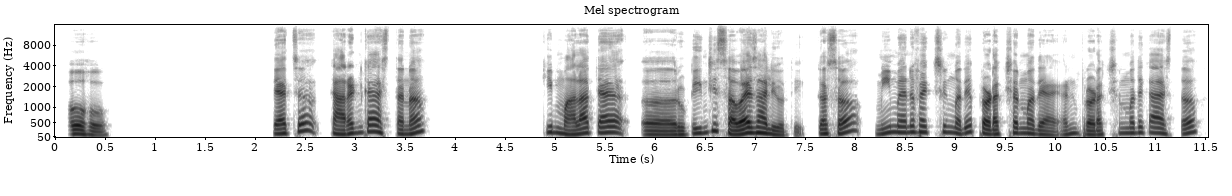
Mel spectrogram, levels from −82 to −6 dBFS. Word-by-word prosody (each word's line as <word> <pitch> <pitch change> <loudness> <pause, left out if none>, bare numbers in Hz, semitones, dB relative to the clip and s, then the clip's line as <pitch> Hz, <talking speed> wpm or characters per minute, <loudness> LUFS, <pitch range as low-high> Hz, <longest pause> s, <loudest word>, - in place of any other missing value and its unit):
हो, 135 -1 +5
हो. 110 -3 -2 1.7
त्याचं 155 +12 +1 0.2
कारण 150 +5 +2
काय 210 +1 +2
असत 160 -5 -5
ना 160 +9 +2 1.2
की 190 - -2
मला 150 -1 +2
त्या 175 0 +3
अ, 120 -6 -1
रूटीनची 155 - -2
सवय 140 - +6
झाली 165 -7 +3
होती. 110 0 -5 0.2
कसं? 150 +9 +1 0.2
मी 160 +5 -1
मॅन्युफॅक्चरिंगमध्ये 190 -2 -1
प्रोडक्शनमध्ये 145 0 +1
आहे 110 -3 -3
आणि 145 +6 -3
प्रोडक्शनमध्ये 160 +9 -2
काय 170 -2 +2
असतं, 150 +4 -3
155 Hz, 125 wpm, -21 LUFS, 130-175 Hz, 1.7 s, सवय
